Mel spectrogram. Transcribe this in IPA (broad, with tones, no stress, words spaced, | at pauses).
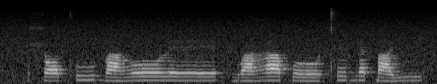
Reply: ʃɔ˨pʰuː˦ba˨ɣoː˦ leː˦ | ɡʷa˨ɣa˦foː˨ tʰɪ˦ ɡɛ˦k͡pa˨ji˦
